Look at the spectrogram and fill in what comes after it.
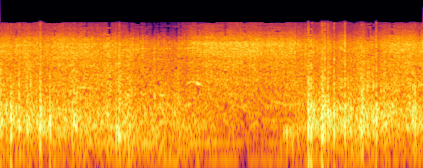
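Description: Fireworks display going off: a dense crackle of many quick pops over a steady rumble of shells, thickest at the start and again about three seconds in.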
